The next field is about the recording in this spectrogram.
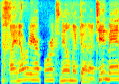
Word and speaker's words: Neil McDonough: Neil McDonald? How do you say that? – Oh, he plays a bad guy in everything. – The steely blue-eyed Neil McDonough.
